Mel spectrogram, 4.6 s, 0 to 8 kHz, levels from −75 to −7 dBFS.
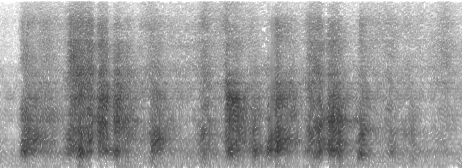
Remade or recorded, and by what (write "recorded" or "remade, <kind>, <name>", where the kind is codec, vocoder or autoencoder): remade, vocoder, Vocos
